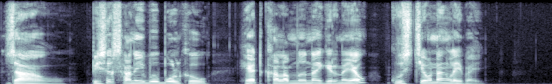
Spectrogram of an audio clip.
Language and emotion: Bodo, disgusted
